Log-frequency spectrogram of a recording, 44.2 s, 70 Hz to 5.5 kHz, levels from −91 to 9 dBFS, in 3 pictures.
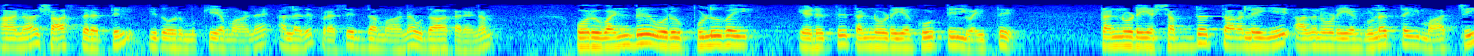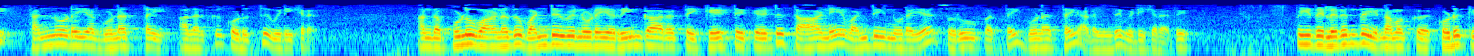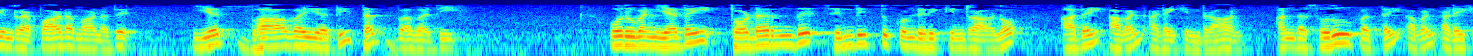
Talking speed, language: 55 wpm, Tamil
